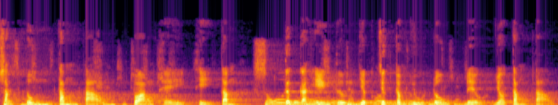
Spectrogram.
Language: Vietnamese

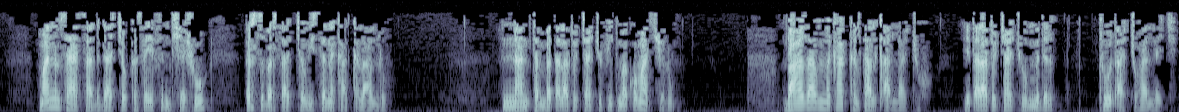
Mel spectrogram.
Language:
Amharic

